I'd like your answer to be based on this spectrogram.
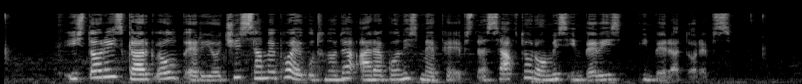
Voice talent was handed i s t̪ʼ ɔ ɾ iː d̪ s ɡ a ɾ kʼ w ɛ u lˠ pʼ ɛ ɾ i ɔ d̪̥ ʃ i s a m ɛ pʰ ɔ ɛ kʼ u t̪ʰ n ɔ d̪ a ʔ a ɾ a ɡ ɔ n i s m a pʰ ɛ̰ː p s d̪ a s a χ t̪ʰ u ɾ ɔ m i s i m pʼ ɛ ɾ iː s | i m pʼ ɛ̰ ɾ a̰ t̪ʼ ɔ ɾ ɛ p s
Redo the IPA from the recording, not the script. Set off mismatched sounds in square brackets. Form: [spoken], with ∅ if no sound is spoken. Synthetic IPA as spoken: i s t̪ʼ ɔ ɾ iː [∅] s ɡ a ɾ kʼ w ɛ u lˠ pʼ ɛ ɾ i ɔ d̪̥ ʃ i s a m ɛ pʰ ɔ ɛ kʼ u t̪ʰ n ɔ d̪ a ʔ a ɾ a ɡ ɔ n i s m [ɛ] pʰ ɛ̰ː p s d̪ a s a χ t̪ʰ [ɔ] ɾ ɔ m i s i m pʼ ɛ ɾ iː s | i m pʼ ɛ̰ ɾ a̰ t̪ʼ ɔ ɾ ɛ p s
